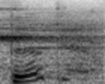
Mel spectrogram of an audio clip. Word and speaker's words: Clogg: Because I know that all the journalists from around the world say, how do you pronounce that surname? Is it Clogg? It is.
